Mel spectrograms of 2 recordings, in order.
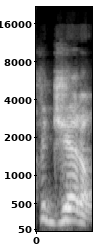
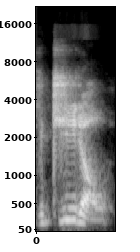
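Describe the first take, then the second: First: The second vowel sounds like 'eh'. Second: The second vowel sounds like 'ee'. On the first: The speaker calls it wrong. "not Vegeto" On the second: The speaker calls it right. "It's Vegito"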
